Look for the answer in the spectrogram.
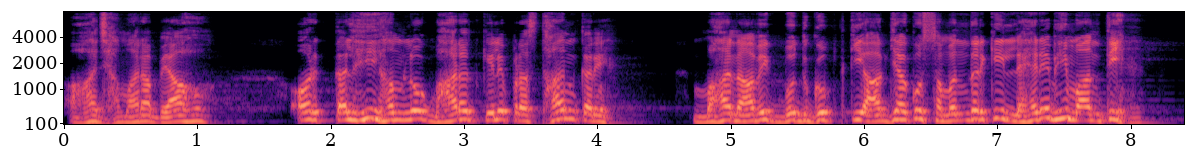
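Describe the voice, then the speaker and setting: An actor playing a proud, lovelorn mariner chief in an audio story, impassioned and pleading with halting pauses. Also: male voice, sits high. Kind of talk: Hindi literary audio story drama.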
